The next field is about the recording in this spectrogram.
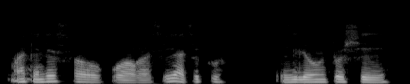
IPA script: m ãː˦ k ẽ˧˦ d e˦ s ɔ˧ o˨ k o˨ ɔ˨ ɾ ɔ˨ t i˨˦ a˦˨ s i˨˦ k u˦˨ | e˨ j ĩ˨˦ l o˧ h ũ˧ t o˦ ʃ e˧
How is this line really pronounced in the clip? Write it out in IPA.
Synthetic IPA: m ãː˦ k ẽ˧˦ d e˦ s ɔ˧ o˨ k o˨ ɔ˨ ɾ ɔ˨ s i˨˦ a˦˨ t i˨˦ k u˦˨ | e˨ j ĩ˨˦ l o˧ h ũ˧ t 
